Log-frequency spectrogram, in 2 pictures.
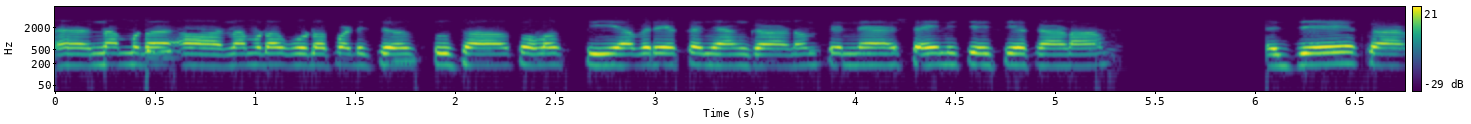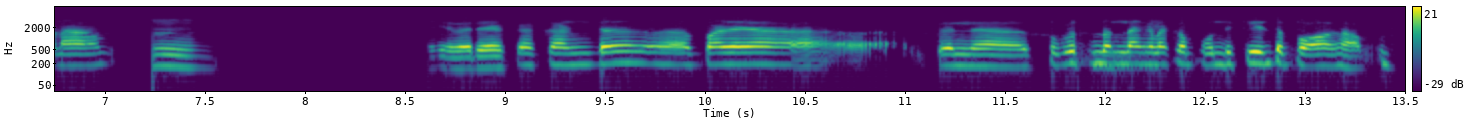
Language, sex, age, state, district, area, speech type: Malayalam, female, 45-60, Kerala, Thiruvananthapuram, urban, conversation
